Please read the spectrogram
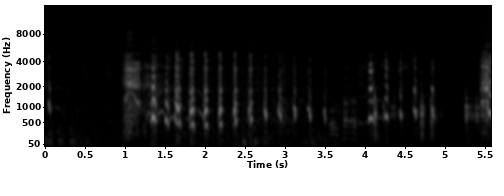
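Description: A woman laughing in quick, evenly repeated short bursts: a long run from about a second in, then a second, shorter run about four seconds in.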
